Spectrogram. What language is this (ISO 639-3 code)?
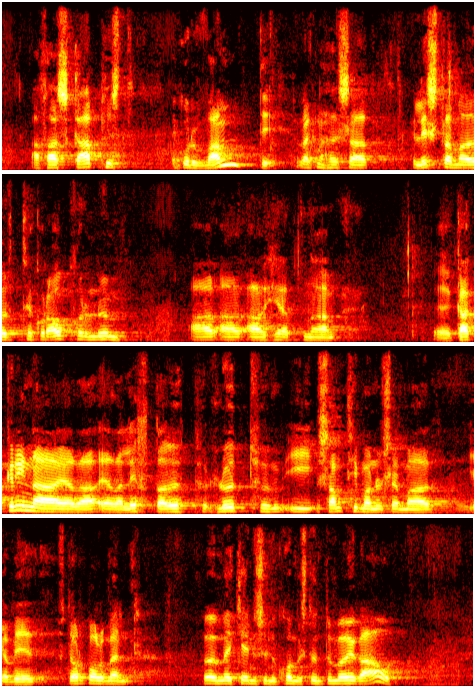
isl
